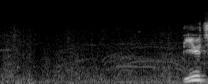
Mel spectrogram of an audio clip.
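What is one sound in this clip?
Arrows whoosh through the air.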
